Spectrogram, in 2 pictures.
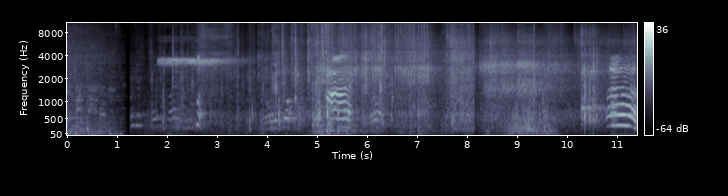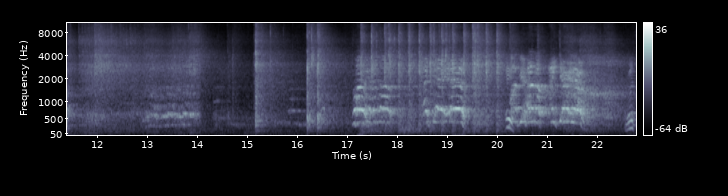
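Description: A rock song fades out, then players shout inside an indoor airsoft arena amid rapid runs of sharp clicks from airsoft guns and knocks on plywood walls.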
